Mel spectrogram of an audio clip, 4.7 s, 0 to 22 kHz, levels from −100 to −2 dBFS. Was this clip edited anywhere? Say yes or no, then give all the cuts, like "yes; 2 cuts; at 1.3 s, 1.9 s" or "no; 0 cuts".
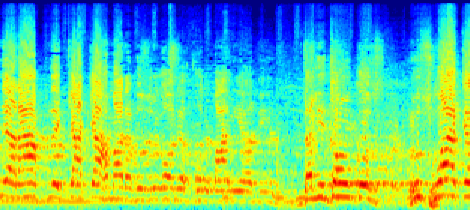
yes; 1 cut; at 2.8 s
